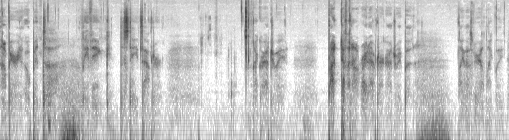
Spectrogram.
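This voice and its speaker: Whispering at a fairly quick pace, broken by long, frequent pauses, over noticeable background noise. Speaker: college student with summer internship. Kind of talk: asmr roleplay phone call, casual conversation. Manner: whispered, soft-spoken.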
